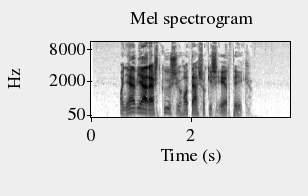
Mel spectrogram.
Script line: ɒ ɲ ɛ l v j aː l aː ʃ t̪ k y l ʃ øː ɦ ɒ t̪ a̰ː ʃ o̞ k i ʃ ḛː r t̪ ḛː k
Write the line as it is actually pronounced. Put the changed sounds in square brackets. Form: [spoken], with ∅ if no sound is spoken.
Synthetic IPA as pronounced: ɒ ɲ ɛ l v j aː [ɾ] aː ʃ t̪ k y l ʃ øː ɦ ɒ t̪ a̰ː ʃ o̞ k i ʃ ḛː r t̪ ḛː k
